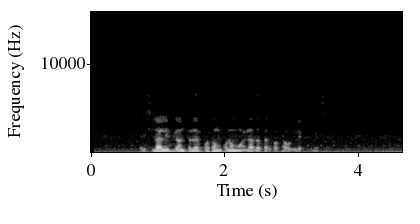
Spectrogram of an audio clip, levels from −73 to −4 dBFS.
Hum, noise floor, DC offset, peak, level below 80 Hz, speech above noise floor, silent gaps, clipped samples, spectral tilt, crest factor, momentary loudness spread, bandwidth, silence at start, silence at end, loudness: none; -50 dBFS; under 0.1%; -8 dBFS; -46 dBFS; 25 dB; none; under 0.1%; -10.5 dB/octave; 18 dB; 21 LU; 4.7 kHz; 0.2 s; 0 s; -25 LUFS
